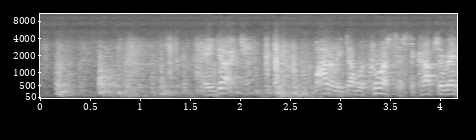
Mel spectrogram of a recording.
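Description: A young man speaks excitedly.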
